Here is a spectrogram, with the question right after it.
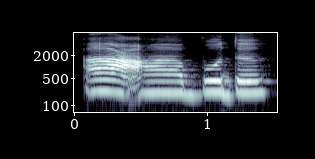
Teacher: یہ بھی 4 کاؤنٹس پہ۔ اعبد، با اور پھر آگے دال جو ہے وہ اس کو دال کا قلقلہ سٹاپ پہ آ جائے گا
